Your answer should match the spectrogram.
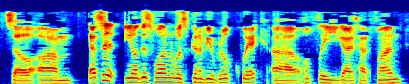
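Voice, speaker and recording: A man hosting a podcast, talking casually and off the cuff in a halting, rambling way. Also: medium pitch. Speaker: podcast host. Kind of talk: casual, unscripted show wrap-up. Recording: dull, lo-fi call audio.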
